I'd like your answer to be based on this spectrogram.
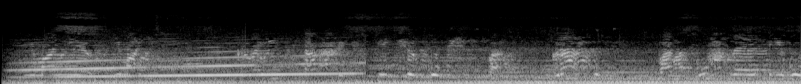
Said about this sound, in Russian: Второй год в городах России звучит сирена.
